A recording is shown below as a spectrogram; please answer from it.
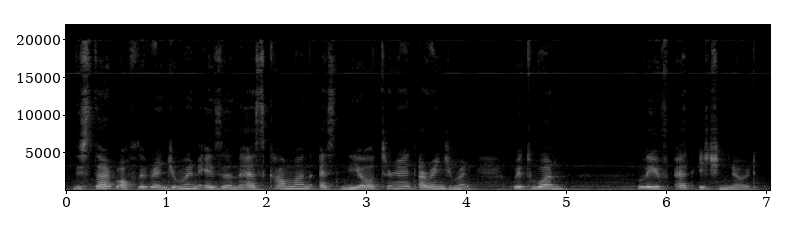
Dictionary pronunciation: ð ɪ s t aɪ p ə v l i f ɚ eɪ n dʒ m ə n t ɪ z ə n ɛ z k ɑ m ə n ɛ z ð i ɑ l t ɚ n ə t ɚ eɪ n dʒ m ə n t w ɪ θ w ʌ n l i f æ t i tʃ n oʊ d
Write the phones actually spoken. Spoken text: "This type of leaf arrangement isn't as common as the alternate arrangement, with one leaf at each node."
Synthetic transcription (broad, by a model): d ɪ s t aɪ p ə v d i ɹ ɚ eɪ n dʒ m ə n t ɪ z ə n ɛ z k ɑ m ə n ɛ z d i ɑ l t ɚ n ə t ɚ eɪ n dʒ m ə n t w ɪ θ w ʌ n l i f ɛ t i tʃ n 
